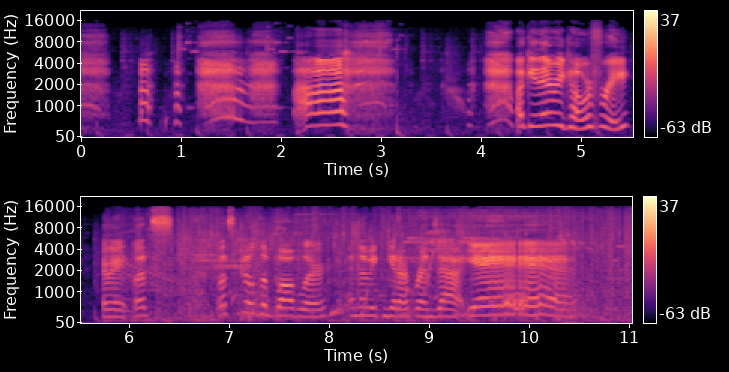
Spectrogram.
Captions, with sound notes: (laughing) Okay, there we go, we're free. All right. Let's, let's build the bubbler and then we can get our friends out. Yay.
